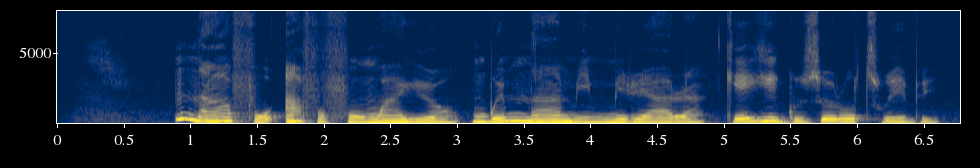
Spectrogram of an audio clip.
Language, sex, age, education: Igbo, female, 15-29, tertiary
